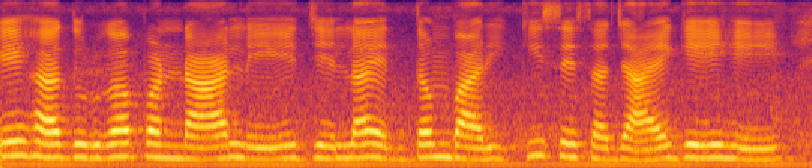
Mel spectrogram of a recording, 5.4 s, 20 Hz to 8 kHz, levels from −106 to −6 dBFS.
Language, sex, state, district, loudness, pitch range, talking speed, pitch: Chhattisgarhi, female, Chhattisgarh, Raigarh, -16 LUFS, 195-225 Hz, 120 wpm, 215 Hz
